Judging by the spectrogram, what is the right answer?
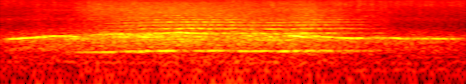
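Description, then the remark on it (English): A locomotive train whistle blows in one long, sustained blast, its steady tone sliding slightly up and then down, loud over a low rumbling background; the locomotive is going east, coming from the Des Moines River toward Honey Creek. “That was not the wind. That was a train.”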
